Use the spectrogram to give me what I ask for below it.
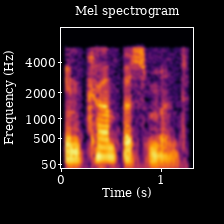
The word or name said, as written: encompassment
